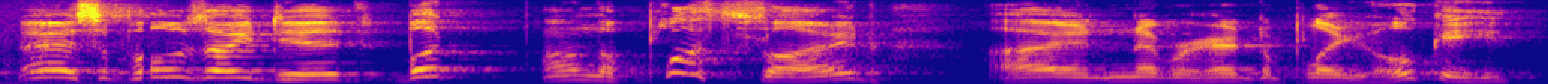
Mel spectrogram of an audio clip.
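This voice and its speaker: A man playing a dim-witted, good-natured country-bumpkin dummy with a slow, hesitant, dopey drawl, in 1940s radio comedy style. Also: fairly high pitch, expressive. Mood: dopey, cheerful.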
